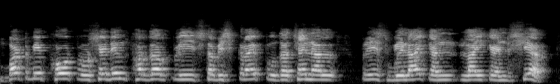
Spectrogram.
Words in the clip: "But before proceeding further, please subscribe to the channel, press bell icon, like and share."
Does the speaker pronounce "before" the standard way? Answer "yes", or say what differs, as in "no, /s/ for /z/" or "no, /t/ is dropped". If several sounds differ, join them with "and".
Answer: no, /p/ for /f/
